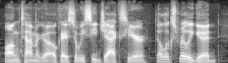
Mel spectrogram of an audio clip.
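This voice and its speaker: A man's voice: mid-range voice, a little fast, no echo. A man giving casual, off-the-cuff reaction commentary as a video host, talking in an enthusiastic, informal, slangy way.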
